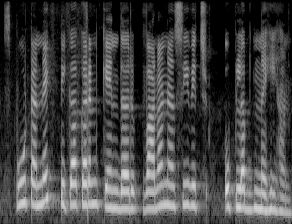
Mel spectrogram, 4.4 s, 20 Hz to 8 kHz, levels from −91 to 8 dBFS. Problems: constant background noise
